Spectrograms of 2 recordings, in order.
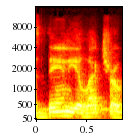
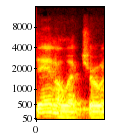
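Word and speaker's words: Danelectro: I said, what was this Danny Electro guitar you let me use? He goes, it's pronounced Dan Electro.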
